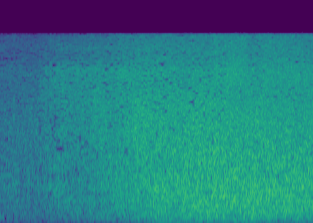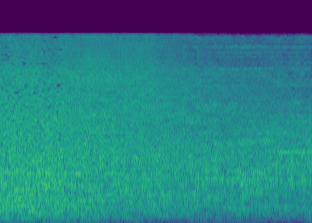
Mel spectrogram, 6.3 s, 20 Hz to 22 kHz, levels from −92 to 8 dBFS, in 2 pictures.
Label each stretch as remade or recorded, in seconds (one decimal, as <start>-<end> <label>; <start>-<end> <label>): 0.0-3.8 recorded; 3.8-6.3 remade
